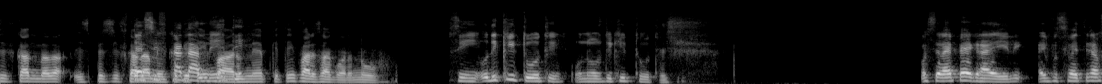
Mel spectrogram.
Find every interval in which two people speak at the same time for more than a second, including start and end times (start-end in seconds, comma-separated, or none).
1.1-2.5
